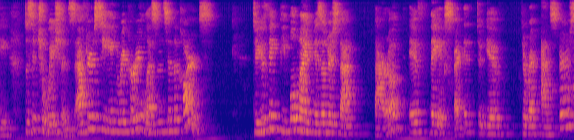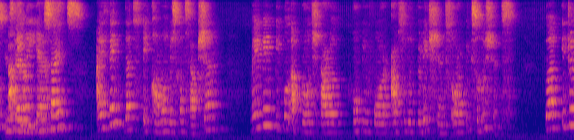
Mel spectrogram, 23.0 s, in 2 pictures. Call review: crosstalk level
present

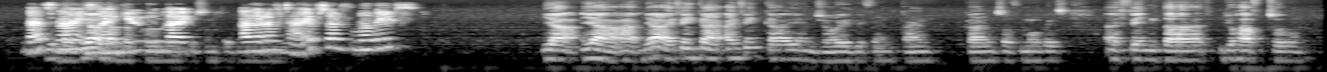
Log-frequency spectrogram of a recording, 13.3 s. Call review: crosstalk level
present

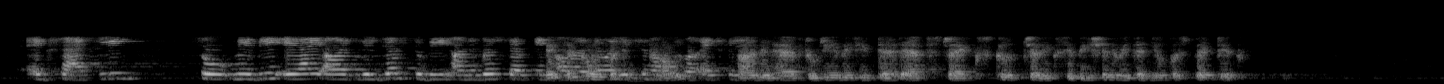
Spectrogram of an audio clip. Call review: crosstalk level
present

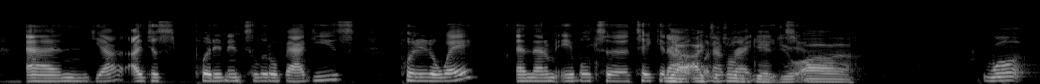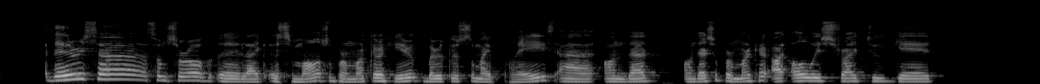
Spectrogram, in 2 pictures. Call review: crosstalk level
present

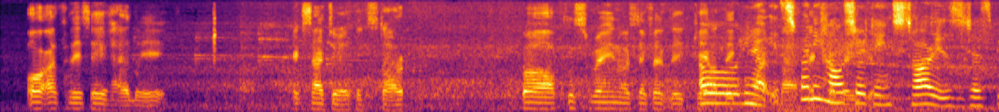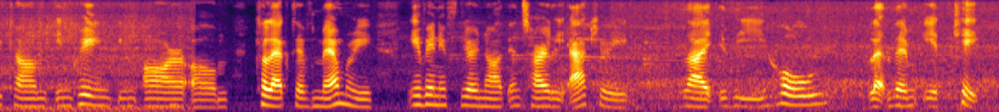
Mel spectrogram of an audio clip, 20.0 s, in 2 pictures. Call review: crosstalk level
present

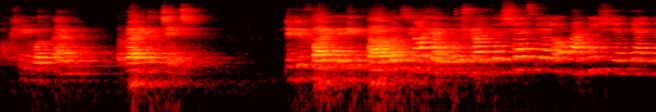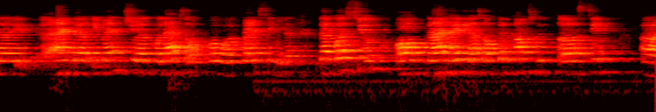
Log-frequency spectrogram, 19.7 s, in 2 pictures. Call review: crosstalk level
present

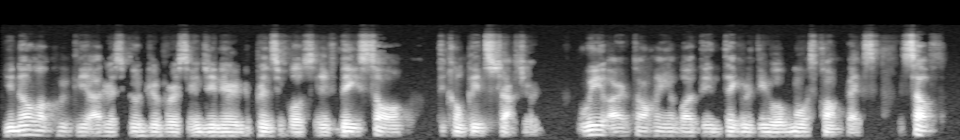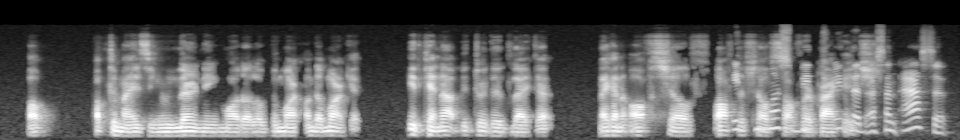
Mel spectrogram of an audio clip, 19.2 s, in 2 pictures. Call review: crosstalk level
present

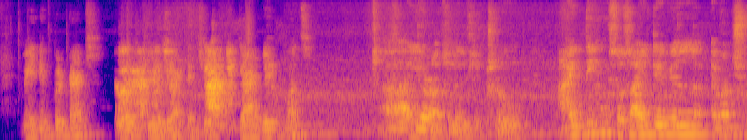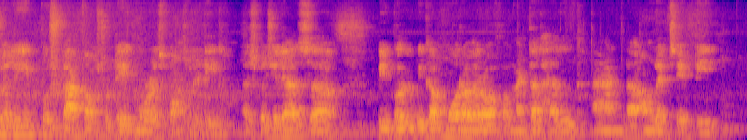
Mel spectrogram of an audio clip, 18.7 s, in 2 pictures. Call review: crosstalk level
present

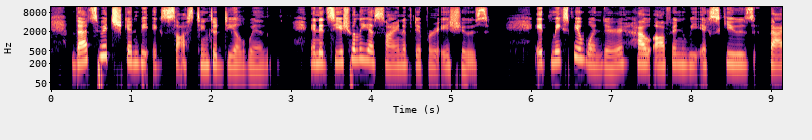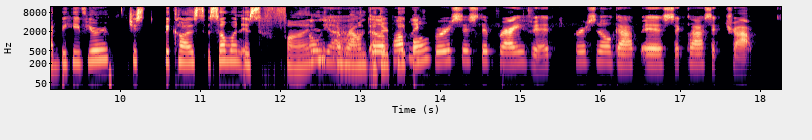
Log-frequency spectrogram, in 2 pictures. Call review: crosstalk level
present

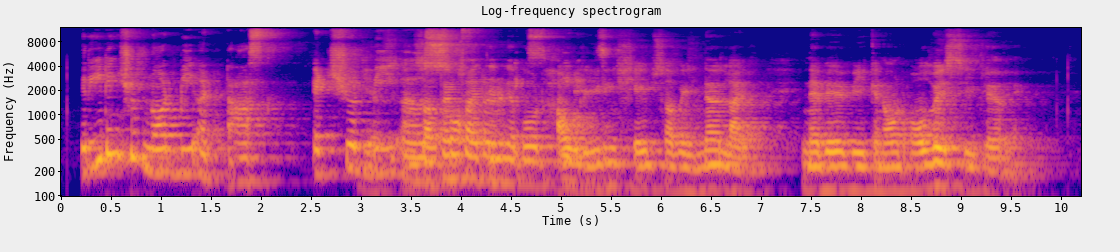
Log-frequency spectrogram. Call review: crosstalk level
present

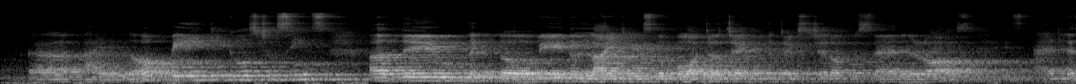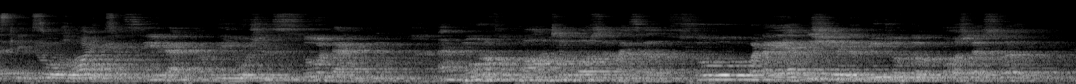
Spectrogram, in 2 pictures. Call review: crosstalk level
present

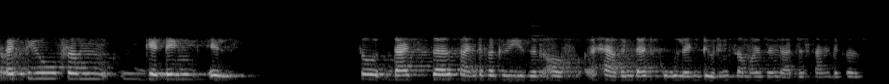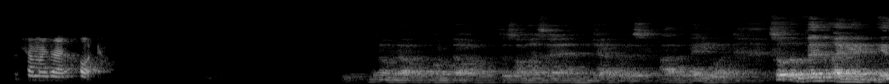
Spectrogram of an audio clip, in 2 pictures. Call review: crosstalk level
none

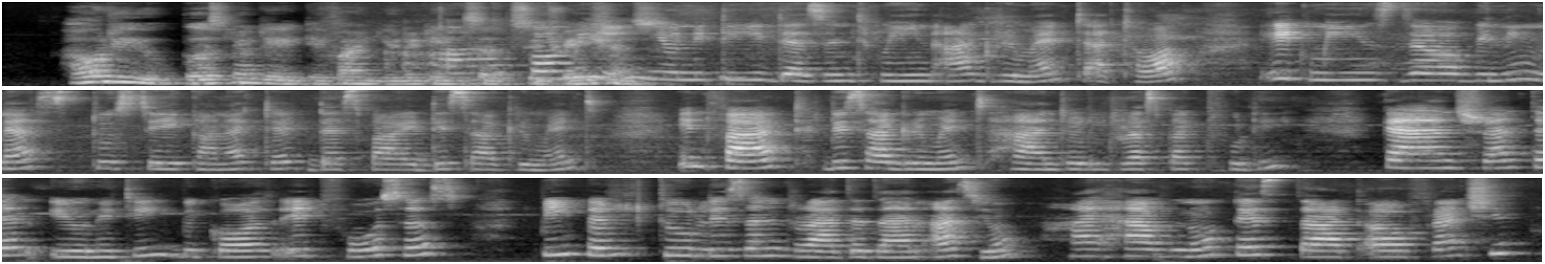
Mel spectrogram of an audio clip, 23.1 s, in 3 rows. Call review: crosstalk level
present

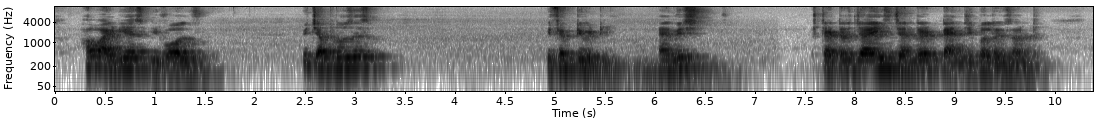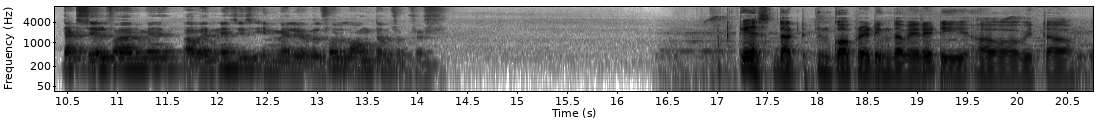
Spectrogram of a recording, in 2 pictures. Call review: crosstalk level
none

